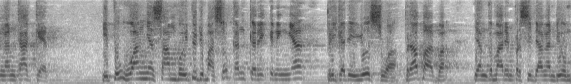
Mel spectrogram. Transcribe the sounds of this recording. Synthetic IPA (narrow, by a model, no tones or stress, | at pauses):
ŋankaɡɛt̪̚ | it̪uːaŋɲasambɔit̪udimasʊkankəɾiknɪŋɲa | b̥ɾiɡadɪrjosuab̥əɾapapaʔ | jaŋkəmaɾɪnpərsidaŋandiom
